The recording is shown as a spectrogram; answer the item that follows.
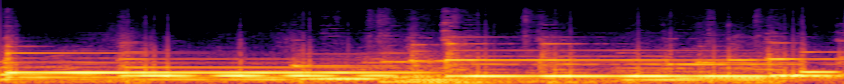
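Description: Vibraphone played with mallets in a slow jazz ballad: struck notes that ring on and overlap one another, a few new notes each second.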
